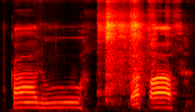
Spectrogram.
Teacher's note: বড় কাফ বর্ণটি জিহ্বার মূল ও ওই বরাবর উপরের তালু হতে কাকের আওয়াজের ন্যায় উচ্চারিত হয়।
